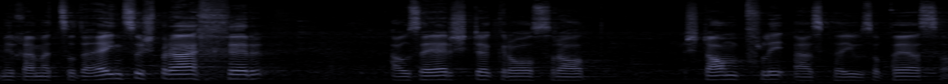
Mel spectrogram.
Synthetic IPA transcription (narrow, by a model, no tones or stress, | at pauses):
mɪːɾχœmət͡sʊd̪əɛɪnt͡sl̩ʃpɾæχəɾ | ɑwsɛːɾʃtəɡ̥ɾoːsɾɑːt | ʃtɑmpfliʔæspʰeːusopʰeːɛsɑ̰ː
